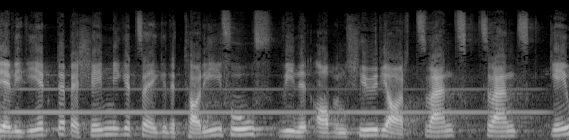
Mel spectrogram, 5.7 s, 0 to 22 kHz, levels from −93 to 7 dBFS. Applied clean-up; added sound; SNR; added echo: none; Wind instrument, woodwind instrument; 14 dB; none.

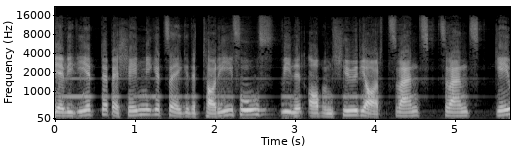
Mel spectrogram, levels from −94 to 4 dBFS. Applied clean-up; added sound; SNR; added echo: neural mask model RNNoise.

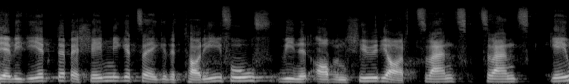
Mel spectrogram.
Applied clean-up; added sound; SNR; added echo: neural mask model Resemble Enhance denoiser.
